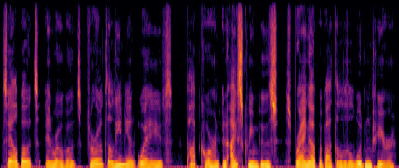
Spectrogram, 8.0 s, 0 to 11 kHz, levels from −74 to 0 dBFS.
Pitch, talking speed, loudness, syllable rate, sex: 220 Hz, 145 wpm, -14 LUFS, 4.1 syllables/s, female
